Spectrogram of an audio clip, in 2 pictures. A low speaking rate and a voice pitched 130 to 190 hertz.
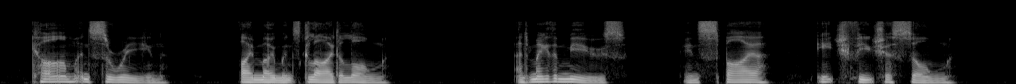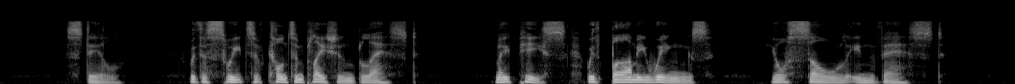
No: slow, 90 wpm; low, 105 Hz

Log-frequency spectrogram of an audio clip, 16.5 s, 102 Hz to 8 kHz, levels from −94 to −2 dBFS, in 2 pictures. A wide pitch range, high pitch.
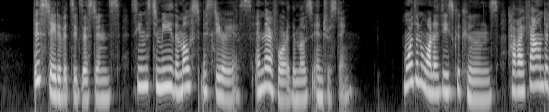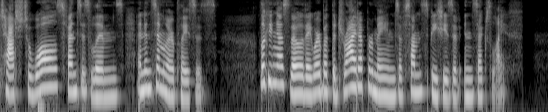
Yes: wide, 5.7 semitones; high, 220 Hz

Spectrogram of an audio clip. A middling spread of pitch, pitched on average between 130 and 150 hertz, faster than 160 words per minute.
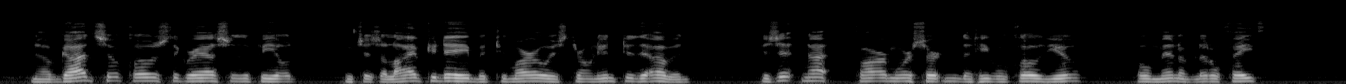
No: narrow, 2.2 semitones; medium, 140 Hz; average, 175 wpm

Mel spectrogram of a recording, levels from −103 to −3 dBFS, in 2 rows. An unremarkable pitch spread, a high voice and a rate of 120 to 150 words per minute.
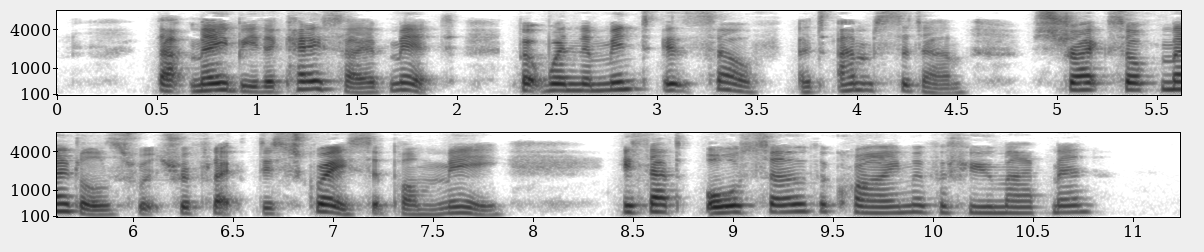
No: average, 3.3 semitones; high, 230 Hz; average, 165 wpm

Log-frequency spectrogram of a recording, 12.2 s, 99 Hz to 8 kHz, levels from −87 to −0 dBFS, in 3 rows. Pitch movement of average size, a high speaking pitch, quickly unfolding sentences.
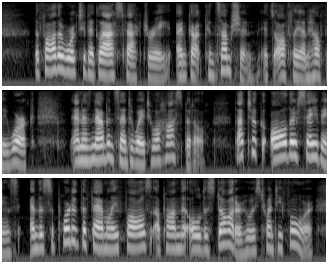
Yes: average, 4.6 semitones; high, 205 Hz; fast, 210 wpm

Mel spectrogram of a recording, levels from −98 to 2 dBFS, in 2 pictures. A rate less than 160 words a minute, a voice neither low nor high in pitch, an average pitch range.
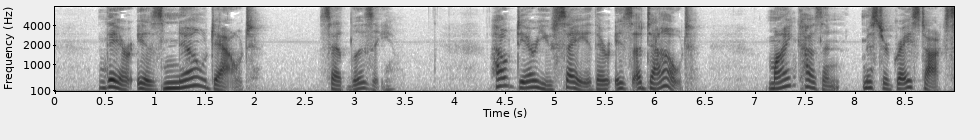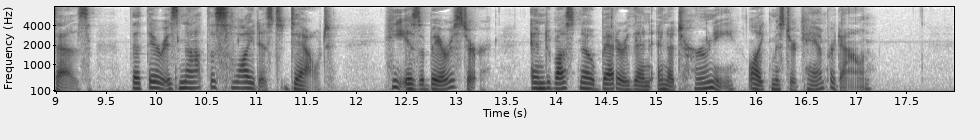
Yes: slow, 135 wpm; medium, 180 Hz; average, 4.4 semitones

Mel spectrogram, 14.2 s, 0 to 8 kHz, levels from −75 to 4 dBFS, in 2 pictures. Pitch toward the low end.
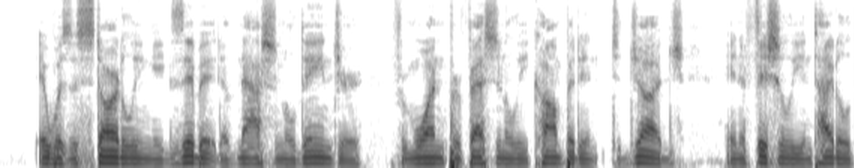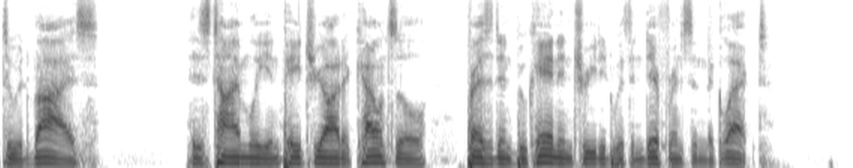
Yes: very low, 95 Hz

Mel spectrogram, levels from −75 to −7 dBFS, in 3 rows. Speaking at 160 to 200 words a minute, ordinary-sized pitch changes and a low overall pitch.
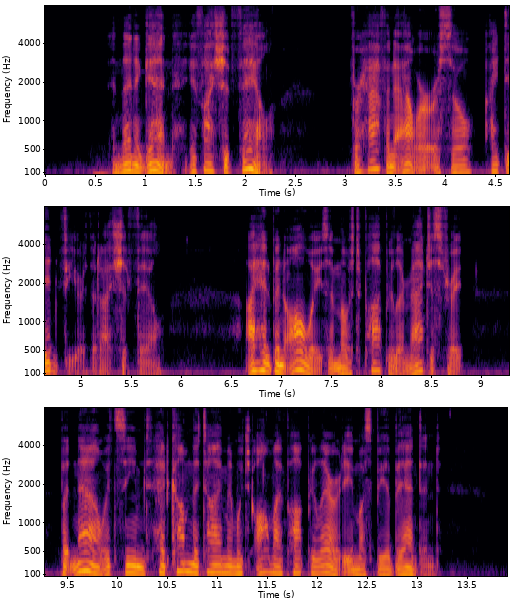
Yes: average, 190 wpm; average, 3.5 semitones; low, 120 Hz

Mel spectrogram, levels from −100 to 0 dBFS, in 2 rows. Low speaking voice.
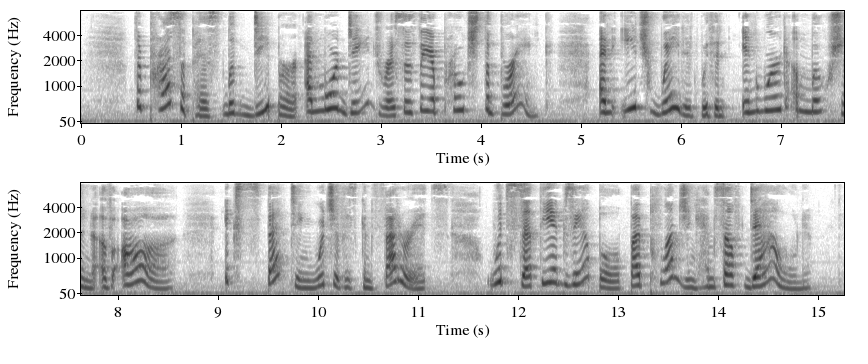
No: very high, 275 Hz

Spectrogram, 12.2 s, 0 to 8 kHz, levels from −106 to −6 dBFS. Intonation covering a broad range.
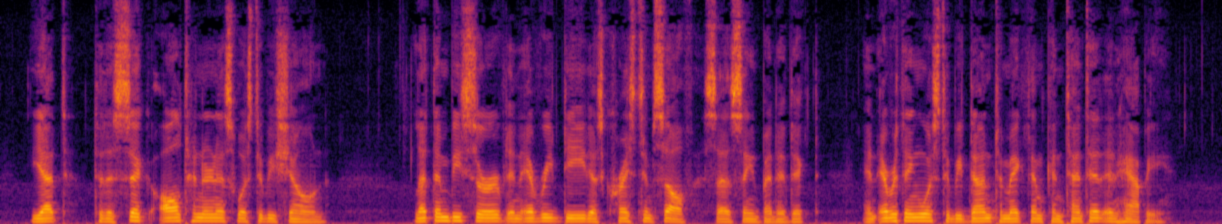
No: average, 2.8 semitones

